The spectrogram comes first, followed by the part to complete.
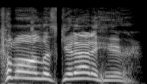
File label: Escape, Human Male; zps; HumanMale-01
